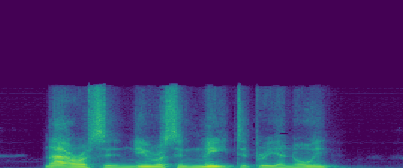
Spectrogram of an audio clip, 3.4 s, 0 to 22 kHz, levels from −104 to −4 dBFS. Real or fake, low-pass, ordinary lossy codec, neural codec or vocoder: fake; 10.8 kHz; AAC, 48 kbps; codec, 16 kHz in and 24 kHz out, 0.6 kbps, FocalCodec, streaming, 2048 codes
